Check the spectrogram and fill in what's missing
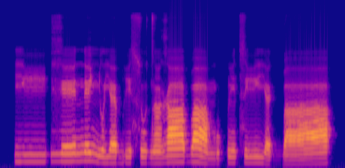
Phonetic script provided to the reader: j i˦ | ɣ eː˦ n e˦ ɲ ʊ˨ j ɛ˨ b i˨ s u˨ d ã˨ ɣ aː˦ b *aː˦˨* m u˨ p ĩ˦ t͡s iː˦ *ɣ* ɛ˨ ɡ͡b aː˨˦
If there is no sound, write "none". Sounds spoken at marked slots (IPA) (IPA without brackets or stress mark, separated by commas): aː˦˨, j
